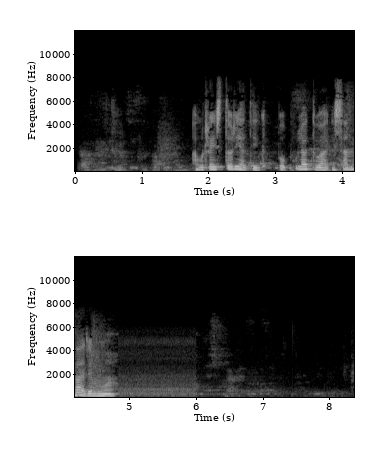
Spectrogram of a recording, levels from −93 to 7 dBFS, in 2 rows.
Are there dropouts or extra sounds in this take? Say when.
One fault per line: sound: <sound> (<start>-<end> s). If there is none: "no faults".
no faults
